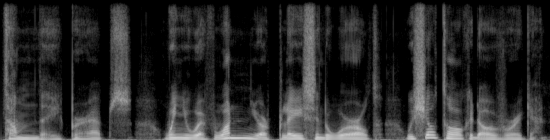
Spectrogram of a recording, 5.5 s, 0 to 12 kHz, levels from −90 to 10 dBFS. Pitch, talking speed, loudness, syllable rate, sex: 130 Hz, 195 wpm, -17 LUFS, 4.6 syllables/s, male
